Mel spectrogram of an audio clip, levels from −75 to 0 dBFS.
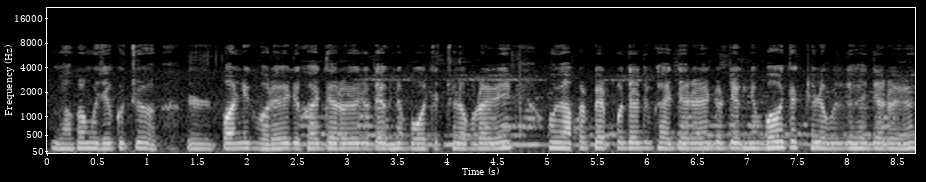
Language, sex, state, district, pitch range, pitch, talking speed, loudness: Hindi, male, Haryana, Rohtak, 140-145 Hz, 140 Hz, 250 wpm, -18 LUFS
